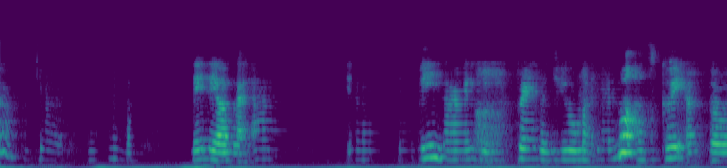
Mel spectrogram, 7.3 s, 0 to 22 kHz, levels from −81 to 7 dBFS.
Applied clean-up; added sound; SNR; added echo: neural mask model DeepFilterNet 3.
